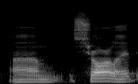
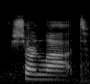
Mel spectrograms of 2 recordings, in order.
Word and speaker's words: Charlotte: And so in North Carolina, we pronounce Charlotte as Charlotte. Well, let's see what we say in Michigan. So I'll go to the app and I'll touch on the Charlotte. Charlotte. Oh, it's Charlotte here in Charlotte.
